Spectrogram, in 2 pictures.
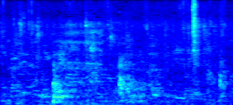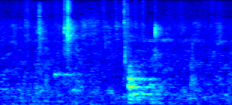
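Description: Background murmur of voices in a busy hall, with a few sharp clicks and a louder burst of sound near the end.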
